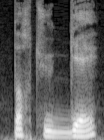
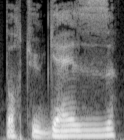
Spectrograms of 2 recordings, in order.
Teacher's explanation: Masculine, portugais, you don't pronounce the S. Feminine form, portugaise, you pronounce this z sound, okay?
